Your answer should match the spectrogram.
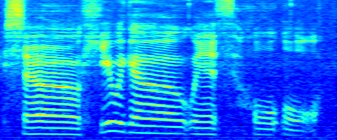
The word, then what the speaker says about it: Ho-Oh: Because in the chat there, Ho-Oh, the Pokemon, is spelled H-O-O-H, whereas the spelling of the actual yokai itself is just Ho-Oh, without the H. – With a long O.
